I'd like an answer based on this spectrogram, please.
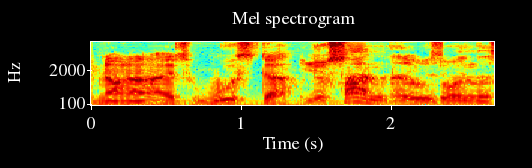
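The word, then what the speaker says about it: Worcester: well close to Boston a little town called rooster is how you pronounce it would stop but it spelled wor CES ter so you would naturally think worchester yes you know but when we got up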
